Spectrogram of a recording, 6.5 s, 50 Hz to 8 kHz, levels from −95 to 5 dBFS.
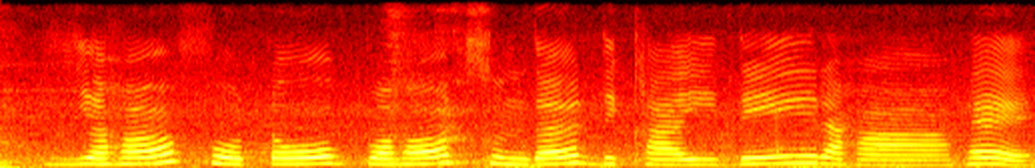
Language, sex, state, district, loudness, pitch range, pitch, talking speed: Hindi, male, Madhya Pradesh, Dhar, -14 LUFS, 260-300 Hz, 280 Hz, 75 wpm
